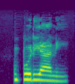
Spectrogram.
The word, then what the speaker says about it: biryani: how do you say it? Biryani? – Biryani.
